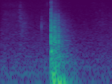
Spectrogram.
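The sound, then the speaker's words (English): A door is pulled shut with a single solid thud, fairly loud, its low rumble fading quickly. “Close the door after you.”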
